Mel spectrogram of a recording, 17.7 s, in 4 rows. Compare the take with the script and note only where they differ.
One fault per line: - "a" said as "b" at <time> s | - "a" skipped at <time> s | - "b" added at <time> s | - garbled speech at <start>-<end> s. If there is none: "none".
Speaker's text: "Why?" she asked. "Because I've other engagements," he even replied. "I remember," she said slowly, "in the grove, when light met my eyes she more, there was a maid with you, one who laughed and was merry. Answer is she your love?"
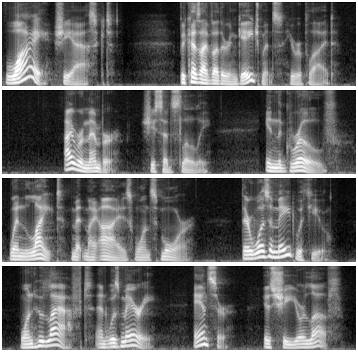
- "even" skipped at 3.7 s
- "she" said as "once" at 10.5 s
